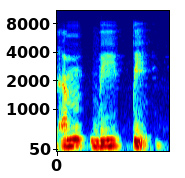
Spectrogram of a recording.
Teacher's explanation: when both the lips are closed together that is when we can pronounce or give the sound m b p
